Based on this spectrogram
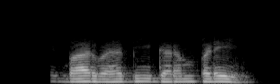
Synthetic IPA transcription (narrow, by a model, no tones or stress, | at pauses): eːk̚baːɾʋəɦəbʱiːɡɐɾəmpɐɽeː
